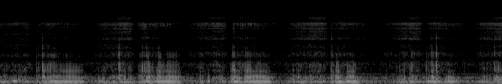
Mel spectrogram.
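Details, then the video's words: Three-month-old Labrador Retriever puppy asleep, snoring in rough, low rumbling breaths about once a second, each inhale a buzzy vibrating snore with short pauses between. "лабрадор храпит"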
